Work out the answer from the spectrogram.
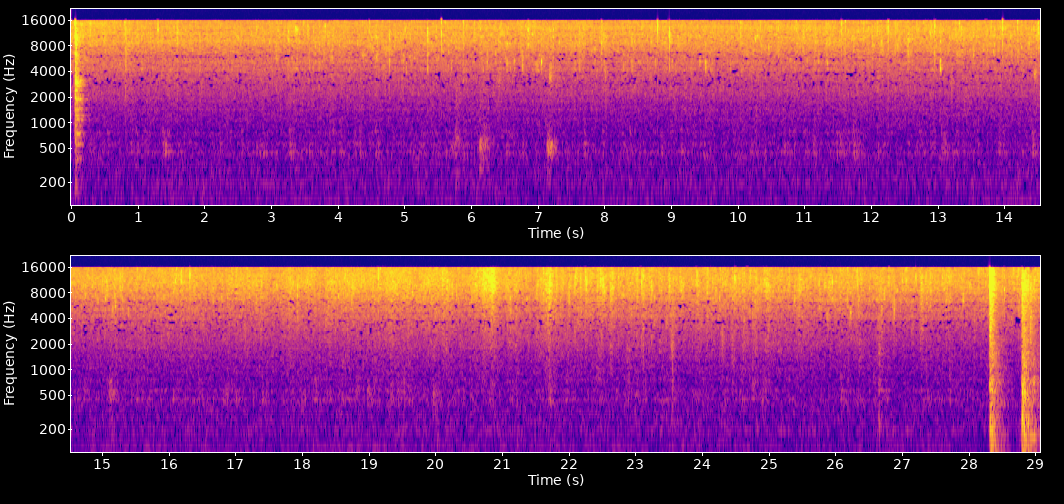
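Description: Sliced onions and spices frying in oil in an aluminium karahi: a steady sizzle throughout, with a few sharp knocks near the end.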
